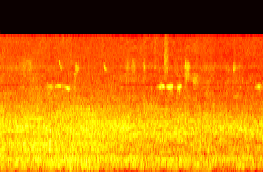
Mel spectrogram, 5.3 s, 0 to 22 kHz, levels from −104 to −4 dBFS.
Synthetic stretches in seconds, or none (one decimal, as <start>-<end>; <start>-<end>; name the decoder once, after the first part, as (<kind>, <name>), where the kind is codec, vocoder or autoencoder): 0.0-1.1 (codec, SNAC); 2.4-5.3

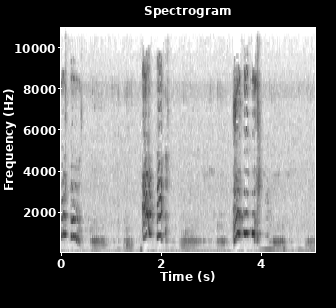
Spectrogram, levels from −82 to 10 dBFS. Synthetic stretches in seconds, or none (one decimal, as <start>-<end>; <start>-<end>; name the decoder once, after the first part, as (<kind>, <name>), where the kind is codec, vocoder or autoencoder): none

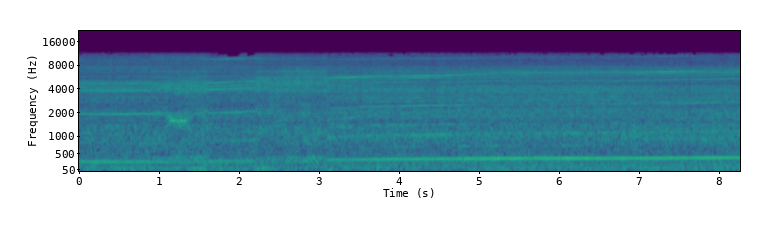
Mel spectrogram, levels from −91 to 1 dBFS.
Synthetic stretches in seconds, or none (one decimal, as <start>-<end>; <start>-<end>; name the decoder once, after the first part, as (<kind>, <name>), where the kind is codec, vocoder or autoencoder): 0.9-1.6 (codec, SNAC); 2.2-3.1

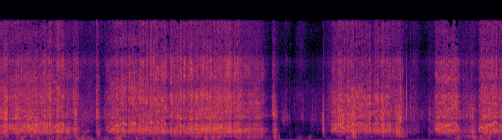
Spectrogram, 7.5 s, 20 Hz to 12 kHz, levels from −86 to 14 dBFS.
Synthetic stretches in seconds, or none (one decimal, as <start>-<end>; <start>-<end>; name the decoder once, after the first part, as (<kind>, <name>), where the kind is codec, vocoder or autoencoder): 3.6-4.2 (codec, SNAC)

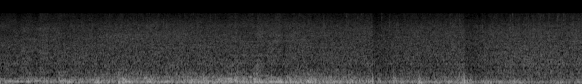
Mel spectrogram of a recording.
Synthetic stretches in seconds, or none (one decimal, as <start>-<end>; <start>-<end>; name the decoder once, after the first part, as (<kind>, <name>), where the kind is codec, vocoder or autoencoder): 0.0-0.7 (codec, SNAC); 2.2-2.9

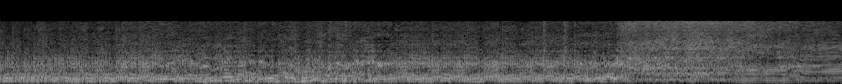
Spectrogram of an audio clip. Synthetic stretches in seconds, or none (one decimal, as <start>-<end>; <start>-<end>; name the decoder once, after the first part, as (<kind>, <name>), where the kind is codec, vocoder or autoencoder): 1.6-3.9 (codec, SNAC); 5.8-8.0

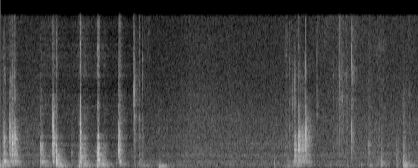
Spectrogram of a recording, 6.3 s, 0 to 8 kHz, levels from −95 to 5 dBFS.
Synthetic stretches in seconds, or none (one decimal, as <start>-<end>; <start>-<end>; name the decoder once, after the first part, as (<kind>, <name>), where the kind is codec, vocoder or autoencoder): 0.6-2.0 (codec, SNAC)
